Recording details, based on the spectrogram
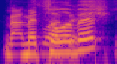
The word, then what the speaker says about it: Matulewicz: Matelovich.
